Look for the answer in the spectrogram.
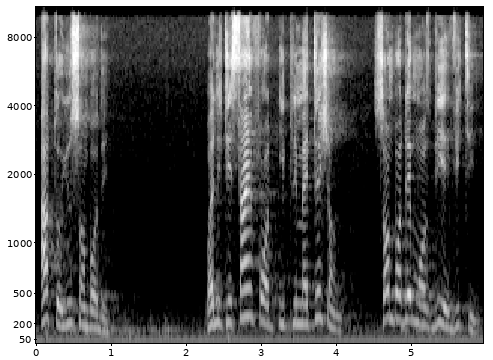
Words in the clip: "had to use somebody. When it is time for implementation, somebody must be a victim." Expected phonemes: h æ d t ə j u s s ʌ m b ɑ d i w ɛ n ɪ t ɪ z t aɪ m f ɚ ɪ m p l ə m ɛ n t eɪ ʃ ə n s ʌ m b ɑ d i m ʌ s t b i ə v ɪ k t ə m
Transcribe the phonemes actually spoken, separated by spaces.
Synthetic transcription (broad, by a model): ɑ t ə j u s s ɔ m b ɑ d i w ɛ n ɪ t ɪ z s aɪ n f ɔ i m p l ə m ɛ n t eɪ ʃ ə n s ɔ m b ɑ d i m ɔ s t b i ə v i k t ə m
